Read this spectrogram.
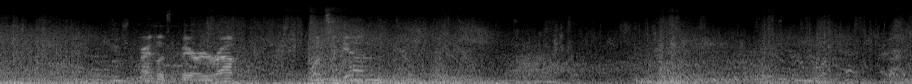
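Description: Spells crackle and blast in a rapid fight.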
